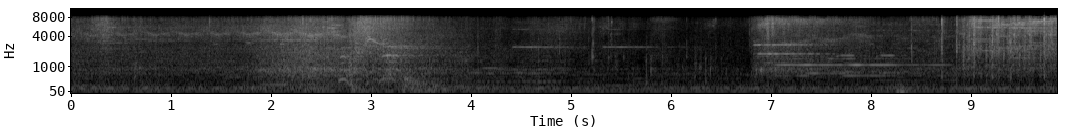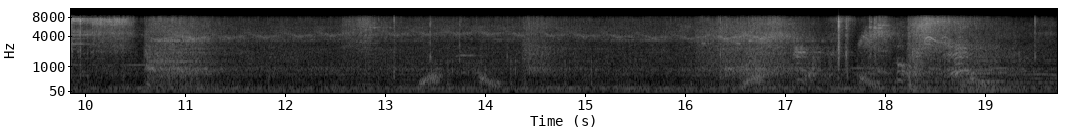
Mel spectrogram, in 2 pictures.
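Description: A sword swishes through the air in quick strikes.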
